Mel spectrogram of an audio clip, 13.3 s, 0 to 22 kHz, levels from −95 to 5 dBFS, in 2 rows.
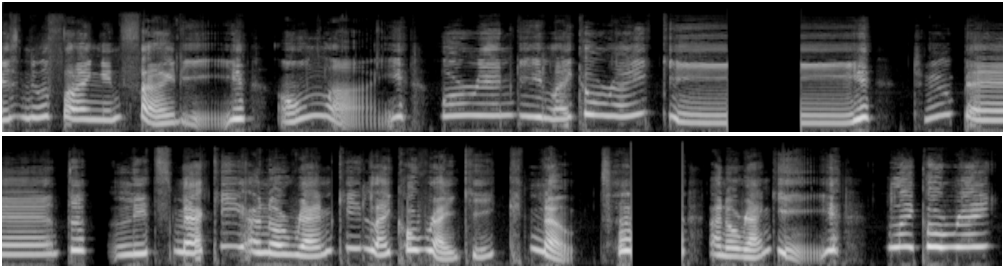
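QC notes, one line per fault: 4.83–5.33 s, playback stall: the sound cuts to silence for about 0.49 s, then resumes. The player likely ran short of data.
5.33–7.29 s, time-compressed catch-up: the audio runs at 1.25 times speed, pitch unchanged. Small cross-faded cuts shorten the backlog.
10.86–11.21 s, playback stall: silence again for about 0.34 s before the sound continues, likely from a blocked or starved playback thread.
11.21–11.89 s, time-compressed catch-up: a shorter burst at 1.5 times speed. It sounds more hurried as the backlog is trimmed.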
